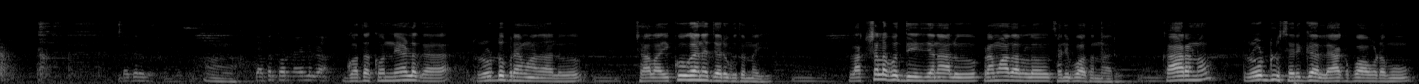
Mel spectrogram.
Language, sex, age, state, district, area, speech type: Telugu, male, 60+, Andhra Pradesh, Bapatla, urban, spontaneous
